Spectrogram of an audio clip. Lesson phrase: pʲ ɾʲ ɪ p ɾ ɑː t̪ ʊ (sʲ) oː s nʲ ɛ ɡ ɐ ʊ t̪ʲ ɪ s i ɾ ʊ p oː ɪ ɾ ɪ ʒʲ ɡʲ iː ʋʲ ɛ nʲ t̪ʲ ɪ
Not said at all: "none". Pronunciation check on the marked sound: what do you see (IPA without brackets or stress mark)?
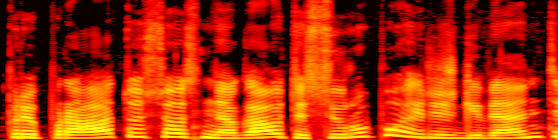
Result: sʲ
